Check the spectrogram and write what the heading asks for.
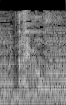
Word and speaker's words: Nanaimo: Nanaimo.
